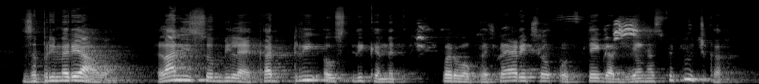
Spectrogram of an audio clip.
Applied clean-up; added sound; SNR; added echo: neural mask model Resemble Enhance denoiser.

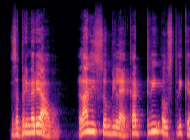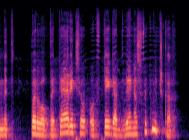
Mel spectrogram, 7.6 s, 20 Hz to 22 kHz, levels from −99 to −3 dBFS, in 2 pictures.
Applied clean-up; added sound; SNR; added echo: neural mask model DeepFilterNet 3.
